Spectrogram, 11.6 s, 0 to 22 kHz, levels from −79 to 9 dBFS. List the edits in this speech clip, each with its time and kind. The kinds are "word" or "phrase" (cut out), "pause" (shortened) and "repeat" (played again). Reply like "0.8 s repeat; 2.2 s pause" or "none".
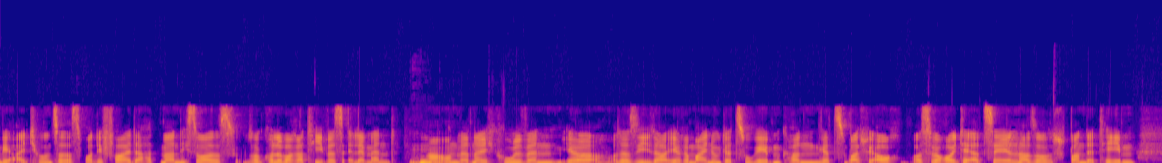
4.0 s pause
